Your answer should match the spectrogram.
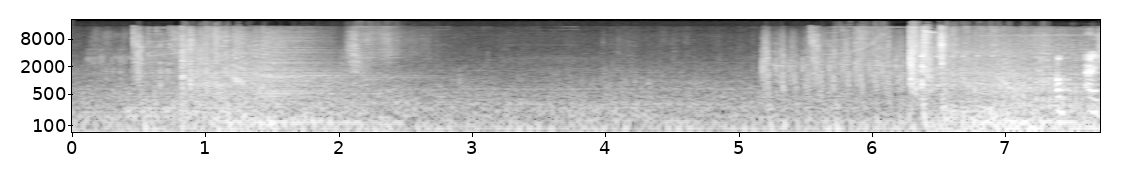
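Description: Bursts of energy-weapon fire from a lasgun in the game Dune: Awakening, with rapid clustered shots in two loud volleys separated by a quieter stretch of background game noise.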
